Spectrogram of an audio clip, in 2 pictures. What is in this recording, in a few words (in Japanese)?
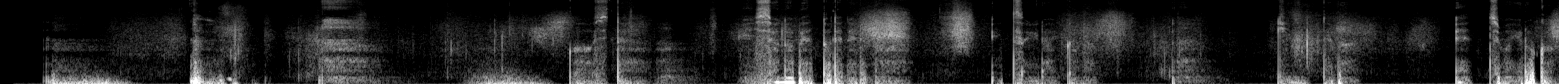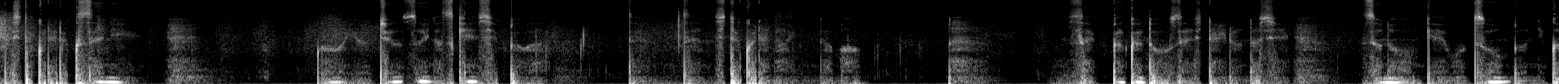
L 耳舐め寵愛ピロートーク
